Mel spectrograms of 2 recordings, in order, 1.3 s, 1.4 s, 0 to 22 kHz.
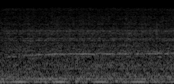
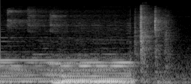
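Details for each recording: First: Yamaha K-1020 cassette deck, chassis reinstalled after motor repair, winding forward and in reverse: faint, even whir with a steady high note and plenty of torque, no slipping; normal wind and rewind, though the idler later slips on play. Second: Yamaha K-1020 cassette deck after motor/mechanism repair, play mode: music plays in bursts that cut out for a second or two then resume; fast forward and rewind have plenty of torque but take-up spool stops on play, idler suspected slipping.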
